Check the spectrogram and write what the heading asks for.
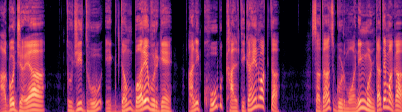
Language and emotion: Goan Konkani, happy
